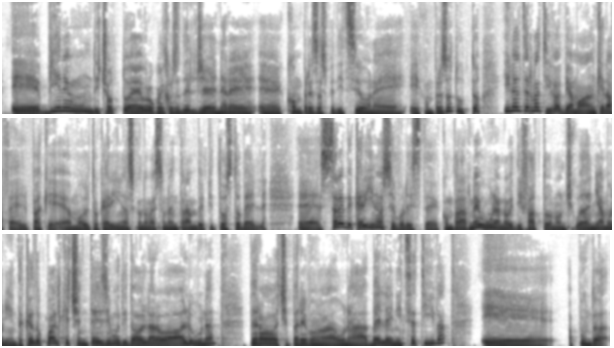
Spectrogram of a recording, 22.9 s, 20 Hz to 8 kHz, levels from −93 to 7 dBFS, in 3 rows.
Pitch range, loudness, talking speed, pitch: 150-190 Hz, -14 LUFS, 155 wpm, 165 Hz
